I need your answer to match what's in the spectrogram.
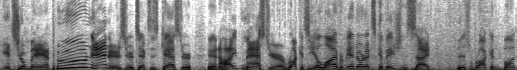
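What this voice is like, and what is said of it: Monster truck rally announcer voice. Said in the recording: “my best Monster Truck Rally impression”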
